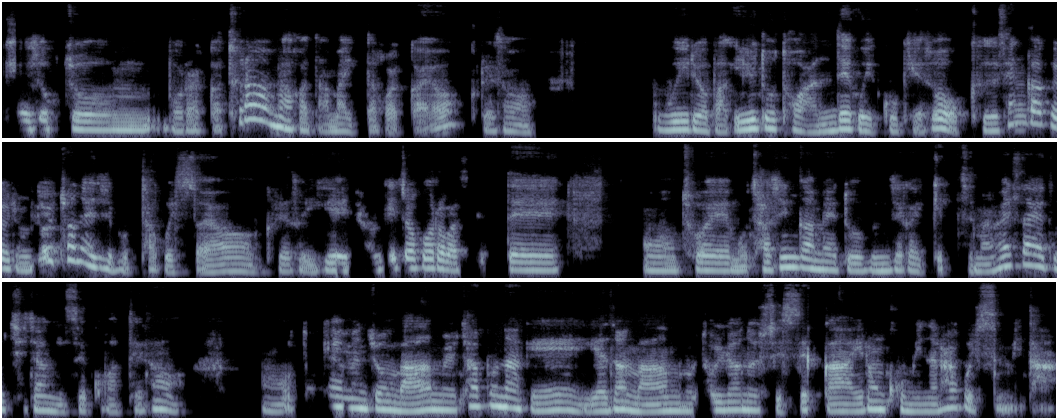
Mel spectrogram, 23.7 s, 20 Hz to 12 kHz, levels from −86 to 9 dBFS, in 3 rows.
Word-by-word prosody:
계속 175 +1 -2
좀 80 -1 +1
뭐랄까 140 0 -6
트라우마가 315 - +3
남아 - - -4
있다고 - - -8
할까요? 270 0 -4
그래서 135 -4 -8 0.9
오히려 160 -1 +2
막 125 -1 -5
일도 180 +1 +5
더 150 -5 -2
안 130 +2 -2
되고 170 -3 +4
있고 135 0 -5
계속 180 +4 +1
그 145 0 -2
생각을 200 - 0
좀 - - -4
떨쳐내지 315 - +2
못하고 160 - -6
있어요. 130 +3 -3
그래서 135 -1 -7
이게 150 -2 +1 0.2
장기적으로 190 +3 +2
봤을 150 -2 0 0.3
때 155 -1 +1 0.6
어 75 -1 -3
저의 150 -1 +1
뭐 - - -2
자신감에도 165 -5 +2
문제가 145 +1 -2
있겠지만 135 +4 -5
회사에도 230 -3 +2
지장이 150 -5 -3
있을 135 +2 -7
것 - - -12
같아서 155 +6 -4 0.7
어 150 - -9
'어떻게 280 -9 -3
하면 195 -2 +3
좀 170 -3 +2
마음을 155 +3 +4
차분하게 185 - +2
예전 150 +3 +3
마음으로 140 +2 +1
돌려 160 0 +1
놓을 160 -1 +2
수 - - -3
있을까?' 140 -3 +3
이런 170 +5 +3
고민을 135 -3 -1
하고 205 0 +1
있습니다. - - -4
155 Hz, 335 characters per minute, -24 LUFS, 140-180 Hz, 0.9 s, 일도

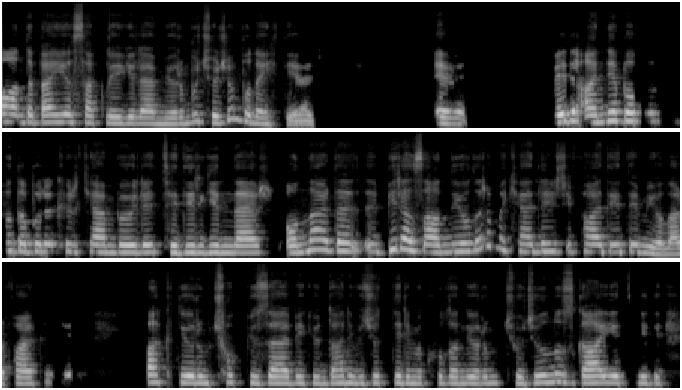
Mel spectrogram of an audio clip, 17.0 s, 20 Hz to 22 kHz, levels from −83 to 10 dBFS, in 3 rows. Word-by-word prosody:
anda 230 -2 +1
ben 220 +1 +4
yasakla 225 -3 -1
ilgilenmiyorum. 190 -1 -1
Bu 245 - -4
çocuğun 240 +7 -1
buna 220 -7 0
ihtiyacı 155 - -3
var. 90 - -2 1.0
Evet 185 -2 +2 0.8
ve 235 +3 +9
de - - +9
anne 265 +5 +4
baba 260 -1 +7 0.3
kapıda 255 -2 -1
bırakırken, 235 -2 -1
böyle, 225 +1 +3
tedirginler. 215 0 +1
Onlar 270 +8 +1
da, 265 - +6
eee, 235 -3 -6
biraz 295 -4 +4
anlıyorlar 240 +5 0
ama 305 -5 -5
kendileri 245 -1 -4
hiç 240 -2 -9
ifade 235 0 -3
edemiyorlar, 190 -8 -1
farkındayı 195 - -4 0.6
"Bak," 225 0 0
diyorum, 210 -1 +4
"çok 215 +2 -8
güzel 195 -1 +1
bir 200 - -1
gündü." 195 0 -4
Hani, 205 0 0
vücut 205 +2 -6
dilimi 195 -2 -1
kullanıyorum, 195 0 -3
"Çocuğunuz 210 +3 -1
gayet 205 +1 +2
iyiydi." 195 -1 -3
215 Hz, 150 wpm, -23 LUFS, 200-235 Hz, 1.0 s, ve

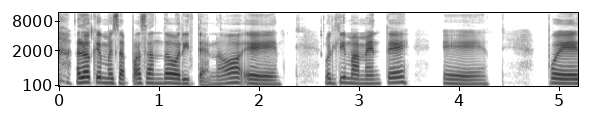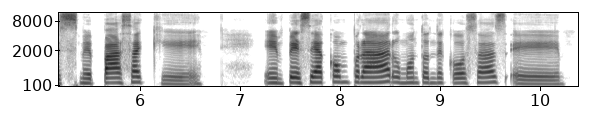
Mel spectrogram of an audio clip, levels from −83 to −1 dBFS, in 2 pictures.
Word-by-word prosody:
algo 235 +2 +5
que 230 - 0
me 215 - -5
está 200 -2 +1
pasando 210 0 -3
ahorita, 190 -3 -2
¿no? 195 +7 -4
Eh, 175 -4 +1 0.5
últimamente, 205 +2 -1 0.3
eh, 175 -3 -6 0.6
pues, 195 -2 +4
me 205 -1 -4
pasa 225 +3 +5
que 165 -6 -11 0.6
empecé 220 +2 +3
a 235 - +7
comprar 245 0 +3
un 230 - -9
montón 225 -1 -7
de 220 - -8
cosa, 215 +3 -3 0.2
em, 165 -2 -6
210 Hz, 125 wpm, -20 LUFS, 185-230 Hz, 0.6 s, a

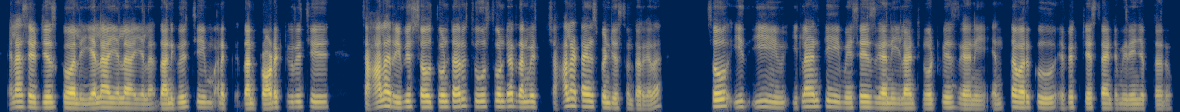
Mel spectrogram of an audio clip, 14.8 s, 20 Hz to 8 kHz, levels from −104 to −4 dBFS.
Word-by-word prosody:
ఎలా 155 +2 +3
సెట్ 145 -1 +4
చేసుకోవాలి? 135 -3 +4
ఎలా? 140 +2 +5 0.2
ఎలా? 130 0 +3 0.2
ఎలా? 120 0 -6
దాని 125 +1 +4
గురించి 150 +1 -3 0.2
మనకి - - -4 0.2
దాని 125 0 +4
ప్రోడక్ట్ 135 +4 +4
గురించి 155 0 -4 0.6
చాలా 185 - +4
రివ్యూస్ 160 +3 -2
చదువుతూంటారు 155 +3 +3
చూస్తూతుంటారు 160 +1 0
దాని 150 +1 +2
మీద 155 - 0 0.2
చాలా 175 +6 +2
టైమ్ 165 -1 +5
స్పెండ్ 135 -2 -1
జేస్తుంటరు 120 -3 -7
గదా! - - -5 0.7
సో 175 - +6 0.3
ఇద్ 160 - -14 0.2
ఈ - - -3 0.4
ఇట్లాంటి 165 +3 -1 0.2
మెసేజ్ 140 +1 +1
గాని 130 0 +3
ఇలాంటి 125 0 0
నోటిఫికేషన్స్ 140 +2 -4
గాని 115 -1 -3 0.2
ఎంత 125 +4 -17
వరకు 140 0 0 0.3
ఎఫెక్ట్ 140 0 -6
చేస్తాయి 130 0 0
అంటే 120 - -13
మీరేం 120 0 -4
చెప్తారు? 115 -1 -9
140 Hz, 160 wpm, -24 LUFS, 125-155 Hz, 0.7 s, సో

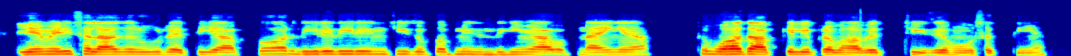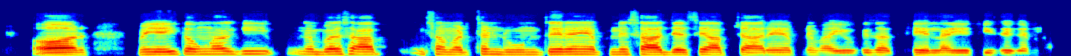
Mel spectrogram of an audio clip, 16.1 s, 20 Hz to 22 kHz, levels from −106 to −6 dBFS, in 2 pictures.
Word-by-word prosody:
ये 175 +2 +2
मेरी 190 0 +1
सलाह 180 -2 +3
ज़रूर 175 0 -5
रहती 160 +1 -4
है 160 - 0
आपको 155 +7 -4
और 210 -2 -2
धीरे-धीरे 190 +1 -1
इन 185 -1 -5
चीज़ों 180 -1 -6
को 180 +2 -6
अपनी 180 0 -5
ज़िंदगी 170 0 -6
में 175 - -4
आप 170 0 +2
अपनाएँगे 165 -1 -3
ना, 180 - -5 0.4
तो - - -4
बहुत 185 0 +6
आपके 170 0 +4
लिए 170 0 0
प्रभावित 150 -2 0 0.2
चीज़ें 150 -2 -4
हो 145 - -5
सकती 140 0 -9
हैं। 155 +2 -12 0.6
और 155 +1 +9 0.4
मैं 170 - +2
यही 175 +1 +4
कहूँगा 190 +1 +1
कि 195 +1 -3 0.4
बस 185 +1 +3
आप 175 +1 0 0.4
समर्थन 175 +1 -2
ढूँढ़ते 165 +2 -1
रहें 180 0 +3
अपने 175 +1 -3
साथ, 165 -1 +5
जैसे 160 +2 +2
आप 160 -1 +3
चाह 150 -2 +2
रहे 150 +1 -1
हैं 155 - -1
अपने 155 +1 -10
भाइयों 145 -1 -3
के 155 - -6
साथ 150 -2 -1
खेलना, 145 -1 -1
ये 145 0 +2
चीज़ें 145 0 -4
करना। 145 - -10
170 Hz, 195 wpm, -23 LUFS, 155-180 Hz, 0.6 s, और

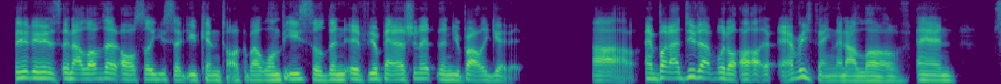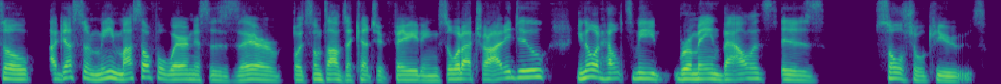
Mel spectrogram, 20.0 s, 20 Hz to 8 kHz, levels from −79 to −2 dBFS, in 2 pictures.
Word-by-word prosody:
it 175 +2 +3
is 170 -3 +2
and 155 -1 +2
I 145 - +3
love 145 +1 +1
that 155 -2 +2
also 135 0 0
you 135 0 -1
said 125 -3 -4
you 130 -1 -1
can 120 -1 -1
talk - - -3
about 125 +1 0
One 130 0 +2
Piece, 140 +1 0
so 130 -2 0
then, 135 +2 +1
if 140 -1 0
you're 150 - +3
passionate, 140 +3 +1
then 130 -2 -2
you 125 - -1
probably 120 +2 +1
get 115 - -4
it. 480 -1 -16 0.7
Uh, - - 0
and 155 -1 +1
but 185 -2 +4
I 165 - +4
do 205 +6 +1
that 175 -4 +2
wit 160 -2 0
a - - +5
a - - +3
all 135 0 +1
e - - -4
everything 145 - -1
that 110 0 -2
I 110 - +3
love, 110 -1 -1
and 120 -3 +1 0.4
so, 140 -2 0
I 140 - +2
guess 175 +5 0
so 170 -5 -2
me, 150 +8 +1
my 135 0 +2
self-awareness 140 -8 0
is 115 -4 -6
there, 125 -1 +2
but 130 -2 -2
sometimes 140 -2 +1
I 125 - 0
catch 125 0 -2
it 120 - -7
fading, 125 -3 +1
so 140 +6 -3
what 150 +1 +5
I 140 - +4
try 135 +2 +3
to 180 +3 0
do 195 +2 +1 0.3
you 155 - 0
know 200 - +4
what 195 -6 +3
helps 160 +1 -3
me 155 -3 0
remain 145 0 +3
balanced 140 +3 -1
is 120 -5 -2 0.5
social 135 -8 -2
cues, 110 -2 -4
135 Hz, 215 wpm, -23 LUFS, 125-155 Hz, 0.7 s, a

